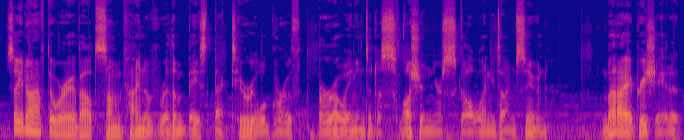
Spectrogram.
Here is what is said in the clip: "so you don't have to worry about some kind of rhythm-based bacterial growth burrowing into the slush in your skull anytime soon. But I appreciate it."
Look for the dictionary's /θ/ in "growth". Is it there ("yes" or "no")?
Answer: yes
